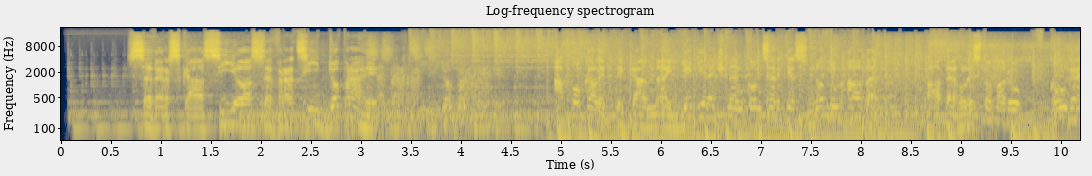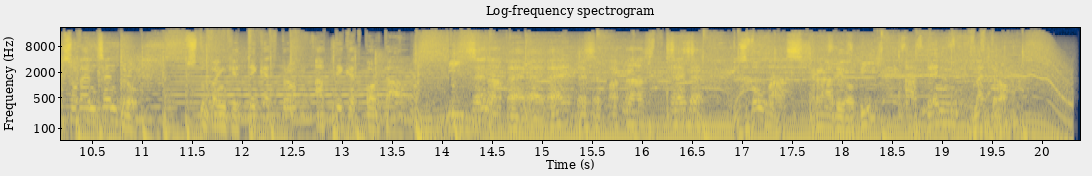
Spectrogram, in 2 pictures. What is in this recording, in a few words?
spot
